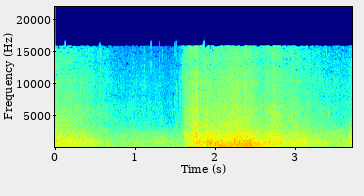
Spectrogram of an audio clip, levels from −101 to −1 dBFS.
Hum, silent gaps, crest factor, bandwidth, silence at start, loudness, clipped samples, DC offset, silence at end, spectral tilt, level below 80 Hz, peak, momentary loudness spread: none; none; 18 dB; 16.5 kHz; 0 s; -28 LUFS; under 0.1%; under 0.1%; 0 s; -2.5 dB/octave; -50 dBFS; -12 dBFS; 15 LU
